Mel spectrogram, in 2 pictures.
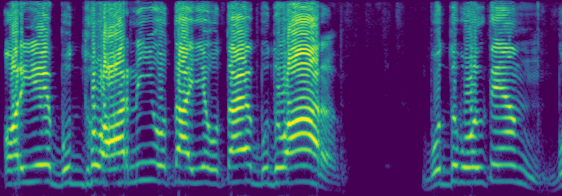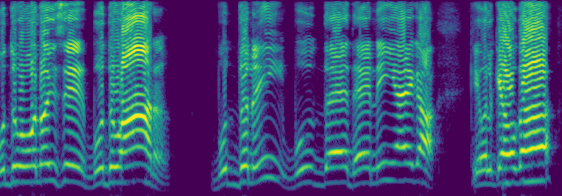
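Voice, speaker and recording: A man teaching Hindi spelling, who drills each word by asking questions and answers them himself in slow, drawn-out tones. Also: high voice, a bit bright, smooth. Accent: Rajasthani Hindi. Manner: drills words with repeated questions, stretches out answers slowly. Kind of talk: spelling lesson.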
